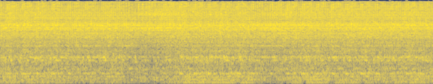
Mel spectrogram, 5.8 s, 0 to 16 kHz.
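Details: LS1 V8 after new intake manifold, headers and EGR/AIR delete: slightly uneven idle with constant airy hiss; vacuum leak from an open fitting left uncapped after removing AIR/EGR parts, not ECU tune; fixed with custom hoses.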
